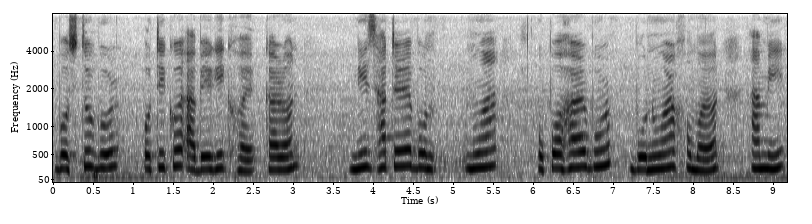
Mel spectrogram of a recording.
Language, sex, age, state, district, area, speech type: Assamese, female, 18-30, Assam, Sonitpur, rural, spontaneous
